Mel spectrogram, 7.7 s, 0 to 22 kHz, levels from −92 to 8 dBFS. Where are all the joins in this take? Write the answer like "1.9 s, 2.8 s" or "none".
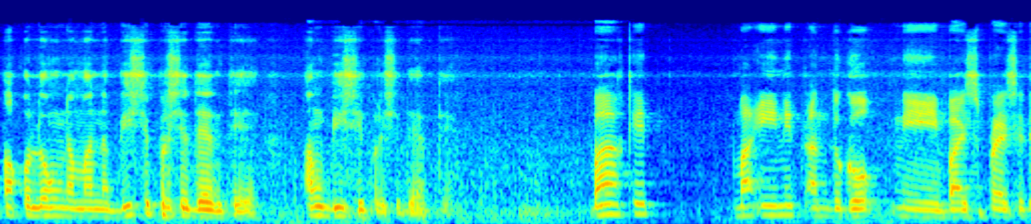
3.0 s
